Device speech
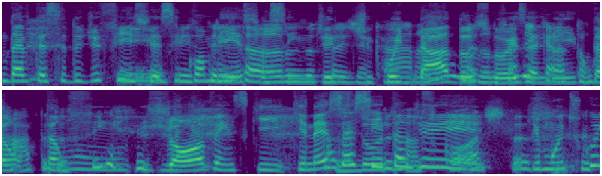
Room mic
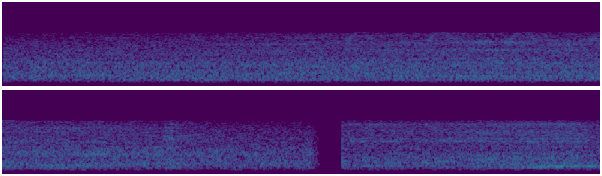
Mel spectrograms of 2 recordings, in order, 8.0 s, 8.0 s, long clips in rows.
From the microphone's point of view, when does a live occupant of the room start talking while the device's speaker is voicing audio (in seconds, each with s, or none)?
none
